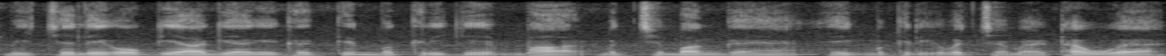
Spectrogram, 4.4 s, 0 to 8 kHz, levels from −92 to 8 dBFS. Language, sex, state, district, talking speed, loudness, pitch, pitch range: Hindi, male, Madhya Pradesh, Katni, 260 wpm, -21 LUFS, 125 Hz, 120-130 Hz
